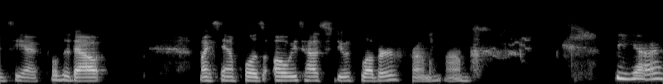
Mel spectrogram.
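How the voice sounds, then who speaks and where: Pausing long and often, a woman speaks at a moderate pace in a fairly low pitch with vocal fry and ordinary pitch variation. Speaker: conference executive director. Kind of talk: tutorial. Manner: hesitant, many fillers.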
